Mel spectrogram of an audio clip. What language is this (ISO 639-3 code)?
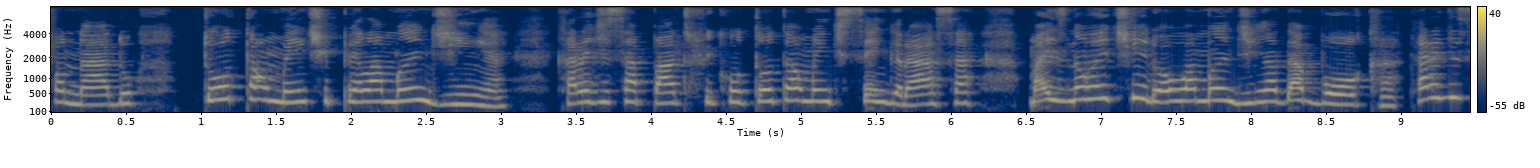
por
